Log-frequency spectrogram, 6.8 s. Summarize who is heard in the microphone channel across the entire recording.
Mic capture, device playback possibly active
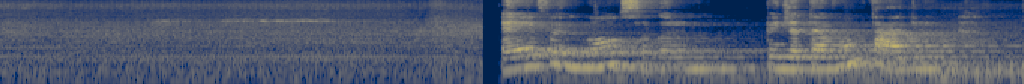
user only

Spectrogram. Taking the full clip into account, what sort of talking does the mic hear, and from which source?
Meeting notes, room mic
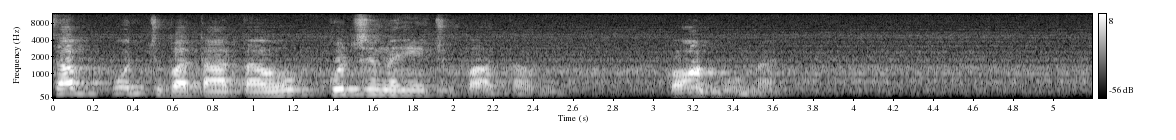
echo only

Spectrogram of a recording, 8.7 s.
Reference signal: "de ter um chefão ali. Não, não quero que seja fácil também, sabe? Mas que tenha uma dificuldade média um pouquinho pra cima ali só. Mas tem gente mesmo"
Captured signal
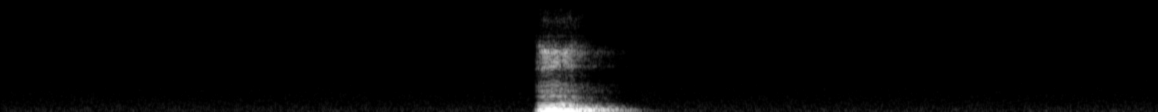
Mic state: user only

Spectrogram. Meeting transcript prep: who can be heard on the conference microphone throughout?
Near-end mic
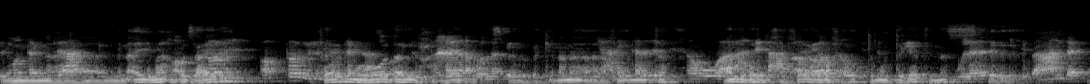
both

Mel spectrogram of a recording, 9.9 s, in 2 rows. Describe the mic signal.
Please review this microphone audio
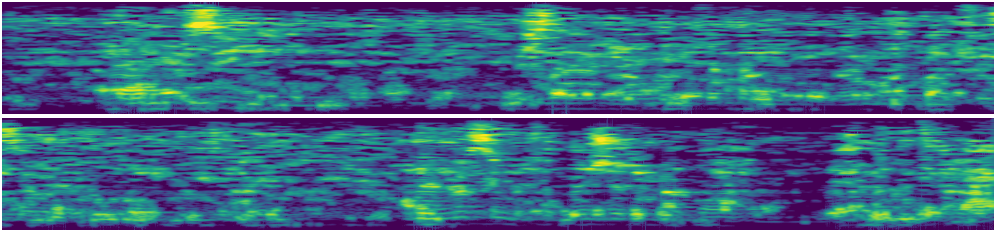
echo only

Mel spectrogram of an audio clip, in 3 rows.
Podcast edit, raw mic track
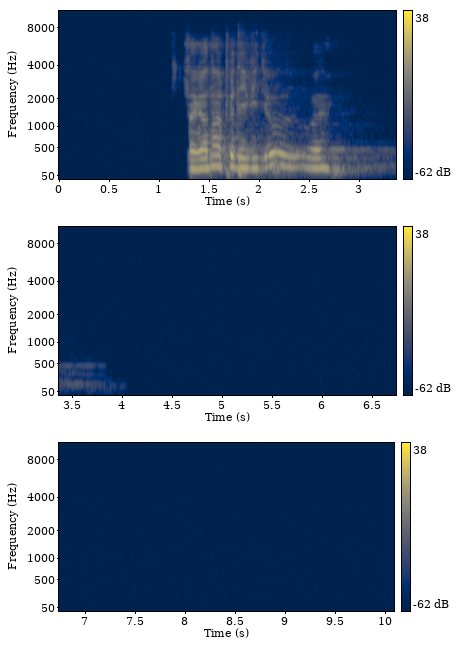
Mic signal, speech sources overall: user only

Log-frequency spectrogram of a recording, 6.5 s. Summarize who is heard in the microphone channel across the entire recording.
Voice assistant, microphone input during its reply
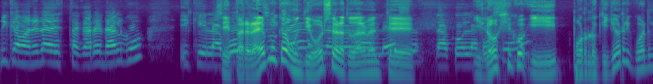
both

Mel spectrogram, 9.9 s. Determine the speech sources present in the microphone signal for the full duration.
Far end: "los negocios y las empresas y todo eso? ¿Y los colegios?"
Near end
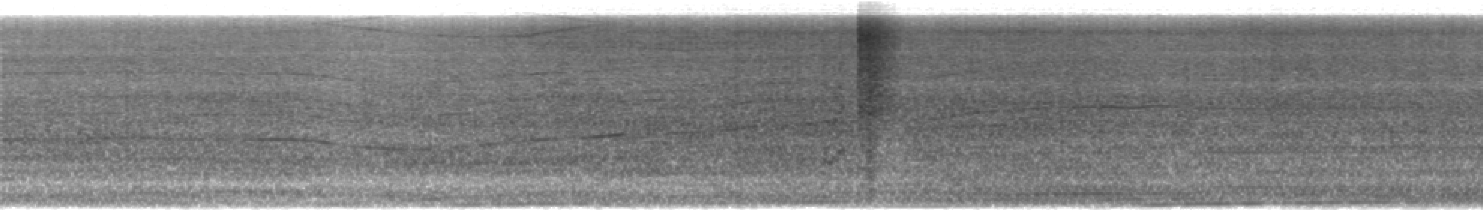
neither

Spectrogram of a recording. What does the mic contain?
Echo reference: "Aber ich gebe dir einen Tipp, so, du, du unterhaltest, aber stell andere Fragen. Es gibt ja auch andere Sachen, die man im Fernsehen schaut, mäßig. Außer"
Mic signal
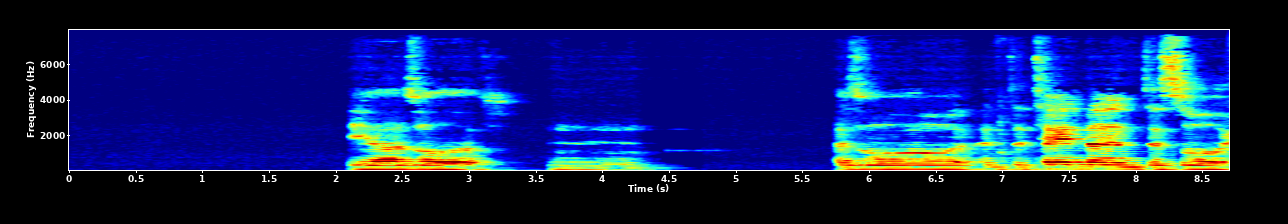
user only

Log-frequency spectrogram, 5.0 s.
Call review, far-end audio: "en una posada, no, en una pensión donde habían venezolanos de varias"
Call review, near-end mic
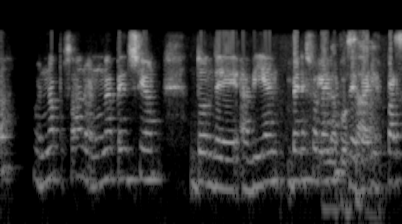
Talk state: both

